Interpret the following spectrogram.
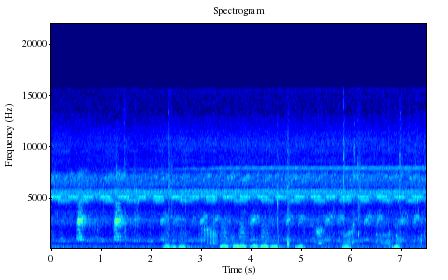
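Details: Frog chorus at night: short low croaks in loose clusters, with a few louder clicks early on, set over a steady high insect drone.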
